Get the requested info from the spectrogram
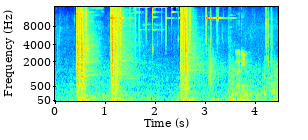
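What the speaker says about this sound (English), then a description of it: "I don't know if I can shoot him through that." Several loud, sharp gunshots ring out in the video game Road to Vostok, fired in separate bursts with short echoing tails and quieter thuds between them.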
